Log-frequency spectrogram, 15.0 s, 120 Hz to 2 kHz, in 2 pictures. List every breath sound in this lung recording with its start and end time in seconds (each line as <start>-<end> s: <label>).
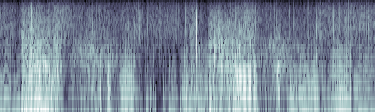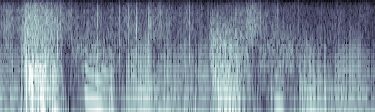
0.32-1.25 s: inhalation
0.32-1.25 s: rhonchi
2.05-2.79 s: rhonchi
4.31-5.24 s: inhalation
4.31-5.24 s: rhonchi
5.77-7.86 s: rhonchi
7.86-8.79 s: inhalation
7.86-8.79 s: crackles
9.09-11.75 s: rhonchi
11.74-12.68 s: inhalation
11.74-12.68 s: crackles
12.96-15.00 s: rhonchi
